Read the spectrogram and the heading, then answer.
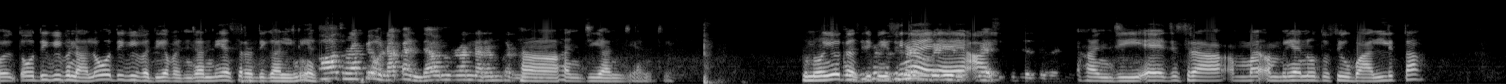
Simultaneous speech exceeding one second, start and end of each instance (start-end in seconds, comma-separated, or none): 8.4-9.9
